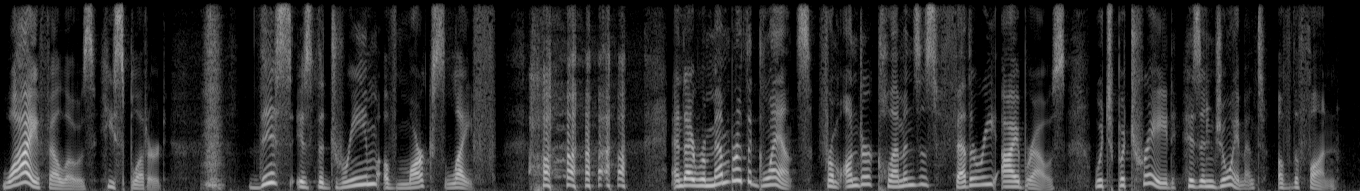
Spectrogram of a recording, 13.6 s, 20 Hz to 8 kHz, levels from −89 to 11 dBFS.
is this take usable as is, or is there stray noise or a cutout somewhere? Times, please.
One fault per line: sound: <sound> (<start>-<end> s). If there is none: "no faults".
sound: sniff (2.0-2.3 s)
sound: laugh (5.3-6.3 s)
